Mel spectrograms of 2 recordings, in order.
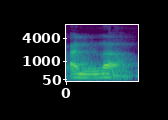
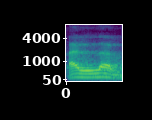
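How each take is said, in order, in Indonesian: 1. Bunyi n jelas diucapkan sebelum l. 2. Bunyi n menyatu penuh dengan l setelahnya. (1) "bukan anla" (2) "Baru ambil lam. Lupakan nun"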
